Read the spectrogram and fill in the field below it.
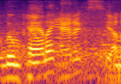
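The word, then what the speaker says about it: Loompanics: But Lumpanics, is that how you pronounce it? Lumpanics? Lumpanics, yeah. Lumpanics, yes.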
